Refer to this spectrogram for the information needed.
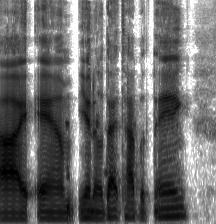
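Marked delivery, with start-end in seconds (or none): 0.0-0.8 robotic, mechanical, machine-like delivery. Recalling a first recorded pass for a robot character: robot voice. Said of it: "very much like a robot".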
